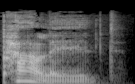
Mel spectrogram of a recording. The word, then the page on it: pallid: British English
